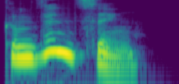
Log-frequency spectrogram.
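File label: "convincing", British English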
